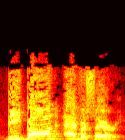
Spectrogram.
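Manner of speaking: loud, high command with GONE stretched; ringing, punched dismissal; emphatic rebuke. Acted. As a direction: cast out the adversary forcefully. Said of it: "it's more emphatic".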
